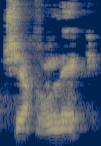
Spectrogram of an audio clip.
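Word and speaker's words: Kärlek: Euh, en fait, ce Karlek, c'est un mot suédois qui veut dire amour et qu'on ne sait absolument pas prononcer. En vrai, ça se dit genre Cherlek ou un truc comme ça.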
